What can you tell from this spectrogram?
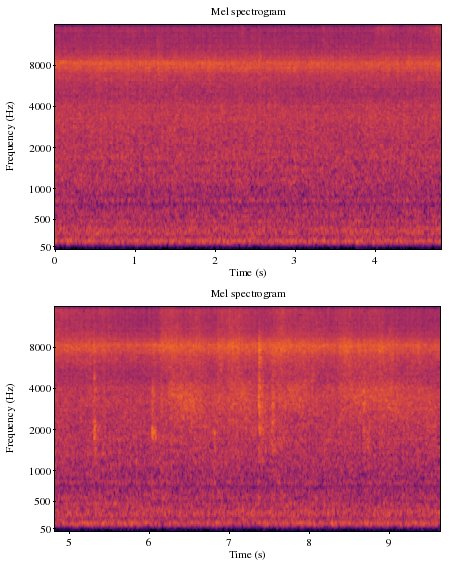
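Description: A steady low mechanical hum runs throughout, with a few light clicks of a wooden spatula in a wok in the second half.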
